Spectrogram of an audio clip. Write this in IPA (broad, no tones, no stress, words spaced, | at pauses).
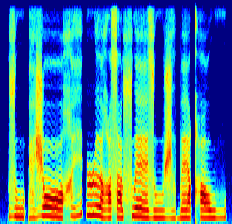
zuːʔæ̤ʒɔː χe̤ | ɹə ʁəsˤəːsʷɛː zuːʒə̤ bɛːqʰɔːwṳ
